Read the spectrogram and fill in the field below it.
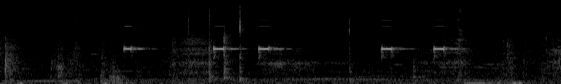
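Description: An oven's control panel being set to preheat gives five short electronic beeps in an uneven pattern, each one crisp and near, with faint kitchen clatter in between.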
